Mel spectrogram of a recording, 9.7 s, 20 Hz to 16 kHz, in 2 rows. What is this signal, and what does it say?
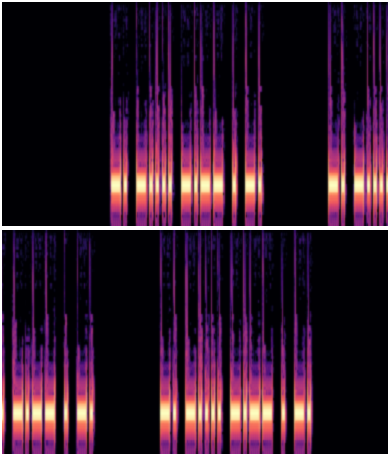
Morse code, heard as a keyed tone, about 31 wpm, 700 Hz. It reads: N6YEN N6YEN N6YEN
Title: USA Call Signs - 5 Characters - Repeated 3x - 30wpm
